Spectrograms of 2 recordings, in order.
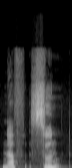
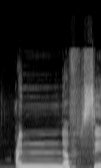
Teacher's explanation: تنوین ہے، اس کے بعد عین ہے، حروف حلقی میں سے غنہ نہیں کریں گے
